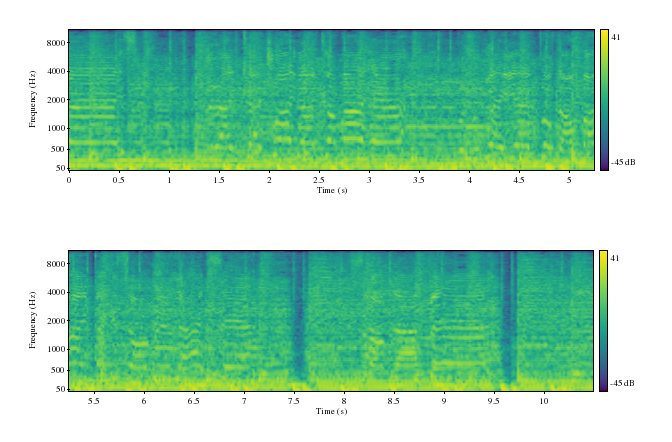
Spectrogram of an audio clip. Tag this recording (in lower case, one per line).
rock and roll
music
